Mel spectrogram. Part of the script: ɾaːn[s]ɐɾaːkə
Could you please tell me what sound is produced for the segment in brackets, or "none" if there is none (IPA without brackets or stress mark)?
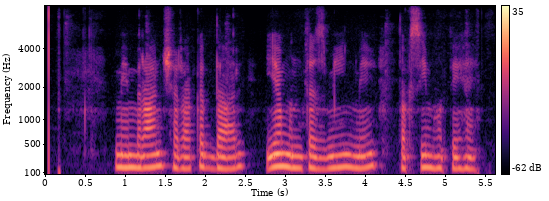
ʃ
